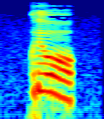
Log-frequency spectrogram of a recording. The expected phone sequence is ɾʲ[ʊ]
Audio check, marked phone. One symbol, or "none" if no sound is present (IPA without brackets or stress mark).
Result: ɔ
